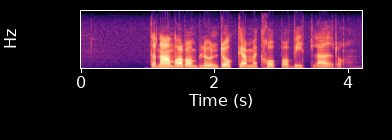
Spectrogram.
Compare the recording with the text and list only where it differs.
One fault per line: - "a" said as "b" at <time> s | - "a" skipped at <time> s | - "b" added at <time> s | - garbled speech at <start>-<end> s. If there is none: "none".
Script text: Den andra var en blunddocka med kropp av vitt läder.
none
